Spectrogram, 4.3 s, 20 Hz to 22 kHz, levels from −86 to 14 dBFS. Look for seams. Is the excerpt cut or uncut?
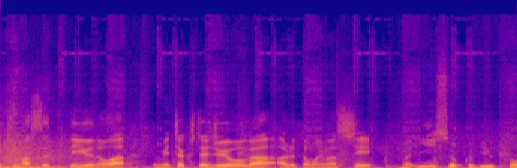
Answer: cut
